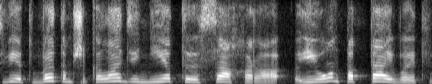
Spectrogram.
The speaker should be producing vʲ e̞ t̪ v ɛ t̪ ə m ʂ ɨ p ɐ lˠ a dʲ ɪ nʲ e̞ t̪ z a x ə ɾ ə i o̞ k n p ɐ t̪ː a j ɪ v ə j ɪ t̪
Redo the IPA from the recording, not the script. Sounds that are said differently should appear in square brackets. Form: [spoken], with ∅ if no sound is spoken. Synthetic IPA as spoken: vʲ e̞ t̪ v ɛ t̪ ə m ʂ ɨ [k] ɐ lˠ a dʲ ɪ nʲ e̞ t̪ [s] a x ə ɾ ə i o̞ [∅] n p ɐ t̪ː a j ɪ v ə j ɪ t̪

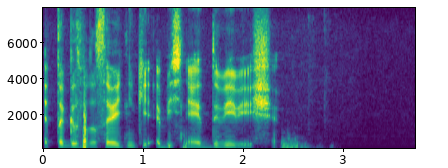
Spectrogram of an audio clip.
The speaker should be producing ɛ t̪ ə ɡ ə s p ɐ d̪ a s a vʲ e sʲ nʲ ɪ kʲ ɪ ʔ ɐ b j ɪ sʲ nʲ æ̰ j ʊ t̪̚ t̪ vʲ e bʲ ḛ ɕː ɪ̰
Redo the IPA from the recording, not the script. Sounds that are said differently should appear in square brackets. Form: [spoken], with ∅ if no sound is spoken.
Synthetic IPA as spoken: ɛ t̪ ə ɡ ə s p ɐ d̪ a s [ɐ] vʲ e [tʲ] nʲ ɪ kʲ ɪ ʔ ɐ b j ɪ sʲ nʲ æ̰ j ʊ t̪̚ [d̪] vʲ e [vʲ] ḛ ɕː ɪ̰

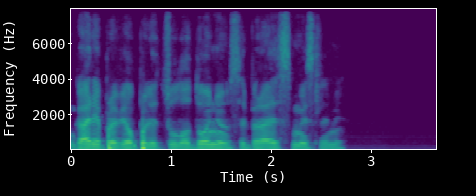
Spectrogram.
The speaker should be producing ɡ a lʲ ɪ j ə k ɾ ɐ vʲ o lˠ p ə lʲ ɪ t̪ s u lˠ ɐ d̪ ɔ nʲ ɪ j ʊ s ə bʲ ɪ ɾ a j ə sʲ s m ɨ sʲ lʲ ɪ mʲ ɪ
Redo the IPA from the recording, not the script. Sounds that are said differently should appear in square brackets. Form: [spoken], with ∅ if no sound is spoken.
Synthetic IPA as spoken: ɡ a [ɾʲ] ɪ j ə [p] ɾ ɐ vʲ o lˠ p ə lʲ ɪ t̪ s u lˠ ɐ d̪ [o] nʲ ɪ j ʊ s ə bʲ ɪ ɾ a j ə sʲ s m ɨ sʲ lʲ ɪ mʲ ɪ

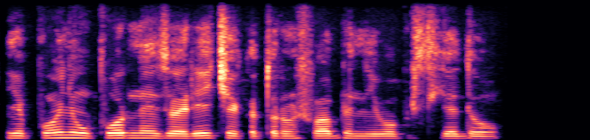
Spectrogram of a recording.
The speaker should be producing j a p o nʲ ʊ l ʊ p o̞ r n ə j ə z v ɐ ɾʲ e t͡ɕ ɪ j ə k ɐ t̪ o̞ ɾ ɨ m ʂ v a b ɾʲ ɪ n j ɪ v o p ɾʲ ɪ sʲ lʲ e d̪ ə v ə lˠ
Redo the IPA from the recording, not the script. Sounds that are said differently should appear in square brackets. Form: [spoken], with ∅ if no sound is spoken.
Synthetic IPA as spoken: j a p o nʲ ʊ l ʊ p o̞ r n ə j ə z v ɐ ɾʲ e t͡ɕ ɪ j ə k ɐ t̪ o̞ ɾ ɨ m ʂ v a b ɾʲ ɪ n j ɪ v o p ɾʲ ɪ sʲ lʲ e d̪ ə v ə lˠ

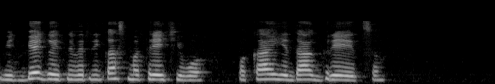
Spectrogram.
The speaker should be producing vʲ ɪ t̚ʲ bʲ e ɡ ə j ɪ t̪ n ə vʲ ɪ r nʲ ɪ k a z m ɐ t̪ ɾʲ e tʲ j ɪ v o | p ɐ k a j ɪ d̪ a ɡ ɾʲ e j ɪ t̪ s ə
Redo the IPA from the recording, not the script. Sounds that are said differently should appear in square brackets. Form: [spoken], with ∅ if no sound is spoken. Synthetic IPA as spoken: vʲ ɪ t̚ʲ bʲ e ɡ ə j ɪ t̪ n ə vʲ ɪ r nʲ ɪ k a [s] m ɐ t̪ ɾʲ e tʲ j ɪ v o | p ɐ k a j ɪ d̪ a ɡ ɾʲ e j ɪ t̪ s ə

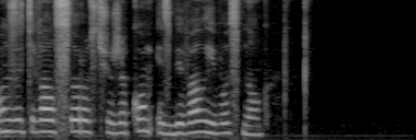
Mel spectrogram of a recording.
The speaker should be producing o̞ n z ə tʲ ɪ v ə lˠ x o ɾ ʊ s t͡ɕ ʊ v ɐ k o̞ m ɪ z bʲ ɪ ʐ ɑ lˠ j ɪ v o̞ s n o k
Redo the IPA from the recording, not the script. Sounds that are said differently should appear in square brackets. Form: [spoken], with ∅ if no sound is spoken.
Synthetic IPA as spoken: o̞ n z ə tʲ ɪ v [ɑ] lˠ [s] o ɾ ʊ s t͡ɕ ʊ [ʐ] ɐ k o̞ m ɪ z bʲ ɪ [v] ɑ lˠ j ɪ v o̞ s n o k

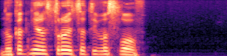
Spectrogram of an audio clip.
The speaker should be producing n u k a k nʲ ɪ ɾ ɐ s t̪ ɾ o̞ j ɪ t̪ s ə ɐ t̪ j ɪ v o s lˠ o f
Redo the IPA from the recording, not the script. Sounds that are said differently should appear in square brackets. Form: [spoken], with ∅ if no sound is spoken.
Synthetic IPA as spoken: n [o] k a k nʲ ɪ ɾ ɐ s t̪ ɾ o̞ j ɪ t̪ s ə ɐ t̪ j ɪ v o s lˠ o f

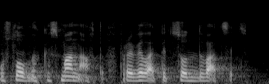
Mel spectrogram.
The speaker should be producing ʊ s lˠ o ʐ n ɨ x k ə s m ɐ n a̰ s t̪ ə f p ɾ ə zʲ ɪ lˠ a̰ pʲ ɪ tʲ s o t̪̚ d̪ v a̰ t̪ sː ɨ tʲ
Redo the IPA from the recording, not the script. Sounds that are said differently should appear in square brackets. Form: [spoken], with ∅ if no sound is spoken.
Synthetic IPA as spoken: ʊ s lˠ o [v] n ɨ x k ə s m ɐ n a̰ [f] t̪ ə f p ɾ ə [vʲ] ɪ lˠ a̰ pʲ ɪ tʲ s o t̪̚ d̪ v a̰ t̪ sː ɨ tʲ

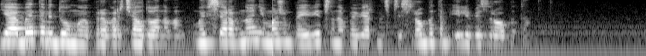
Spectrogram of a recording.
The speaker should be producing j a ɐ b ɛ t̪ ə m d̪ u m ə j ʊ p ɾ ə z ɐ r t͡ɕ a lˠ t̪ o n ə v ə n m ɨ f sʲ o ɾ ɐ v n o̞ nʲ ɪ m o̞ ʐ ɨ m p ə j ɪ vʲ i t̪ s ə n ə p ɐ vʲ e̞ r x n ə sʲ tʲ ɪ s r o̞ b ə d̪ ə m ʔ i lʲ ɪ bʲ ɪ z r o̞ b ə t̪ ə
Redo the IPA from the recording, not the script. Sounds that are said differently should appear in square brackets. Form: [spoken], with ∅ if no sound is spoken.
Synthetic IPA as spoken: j a ɐ b ɛ t̪ ə m d̪ u m ə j ʊ p ɾ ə [v] ɐ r t͡ɕ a lˠ [d̪] o n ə v ə n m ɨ f sʲ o ɾ ɐ v n o̞ nʲ ɪ m o̞ ʐ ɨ m p ə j ɪ vʲ i t̪ s ə n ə p ɐ vʲ e̞ r x n ə sʲ tʲ ɪ s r o̞ b ə [t̪] ə m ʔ i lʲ ɪ bʲ ɪ z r o̞ b ə t̪ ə

